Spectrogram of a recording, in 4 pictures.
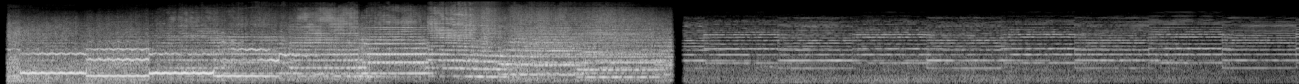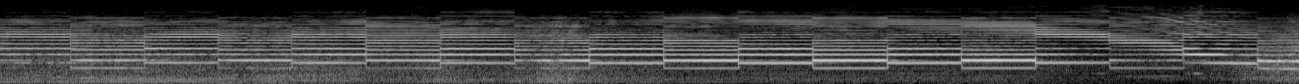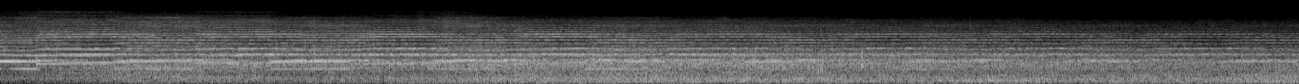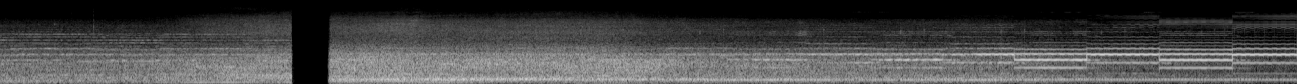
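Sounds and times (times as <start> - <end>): road noise: 0.0 - 51.9
stepped falling tones: 0.1 - 6.8
two-tone siren: 0.1 - 51.9.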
